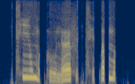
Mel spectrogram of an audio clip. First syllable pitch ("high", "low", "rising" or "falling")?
high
